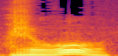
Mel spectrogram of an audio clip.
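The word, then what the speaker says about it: ῥῶ: 르라고 발음되니 로, 유성음이고요. 숫자 값은 100이에요. 이 로는 셔 울리는 소리예요.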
